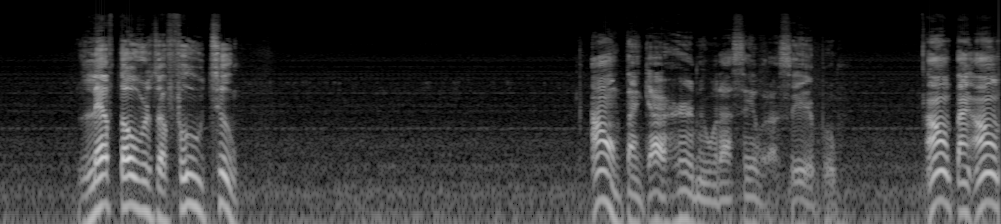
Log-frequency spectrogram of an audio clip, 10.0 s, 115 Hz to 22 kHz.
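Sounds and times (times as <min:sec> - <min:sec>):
car cabin low hum: 0:00.0 - 0:10.0.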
